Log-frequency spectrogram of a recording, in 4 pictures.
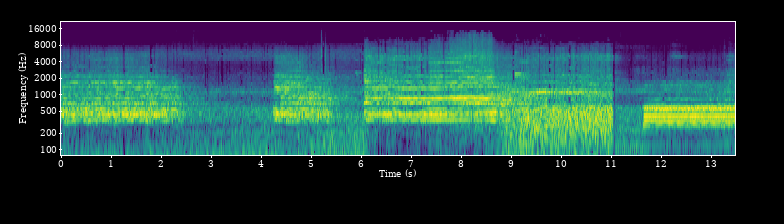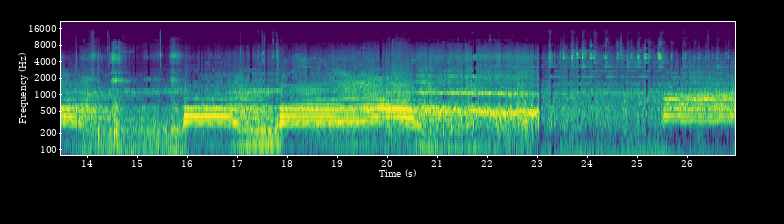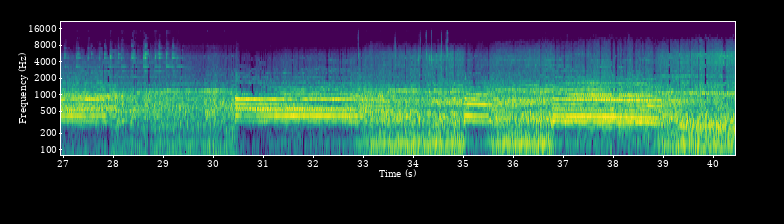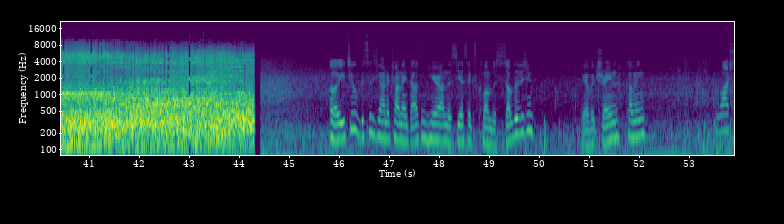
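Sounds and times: locomotive air horn blasts: 0:00.0 - 0:02.6, 0:04.2 - 0:09.4, 0:11.6 - 0:14.2, 0:15.9 - 0:22.5, 0:25.4 - 0:28.2, 0:30.4 - 0:33.2, 0:35.0 - 0:35.7, 0:36.7 - 0:39.2
freight train rumbling past: 0:00.0 - 0:53.9.

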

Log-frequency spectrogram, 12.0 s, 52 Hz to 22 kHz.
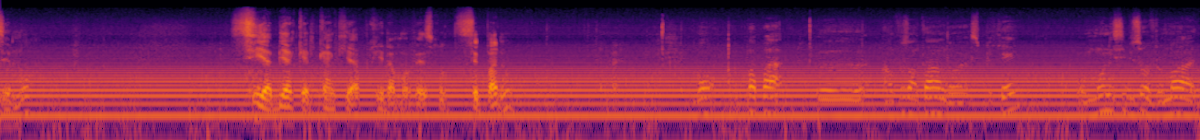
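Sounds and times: steady electrical hum: 0:00.0 - 0:12.0.

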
